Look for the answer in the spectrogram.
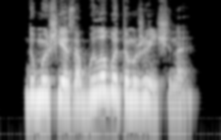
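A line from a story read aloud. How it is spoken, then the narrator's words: Barked. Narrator (Russian): Рявкнул на меня Асрая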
